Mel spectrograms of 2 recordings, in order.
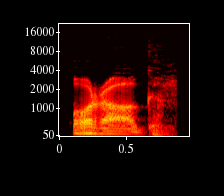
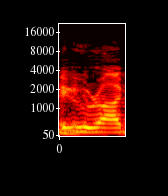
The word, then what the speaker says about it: Orog: We decided Orog. Yeah, and you've said Urog ever since.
